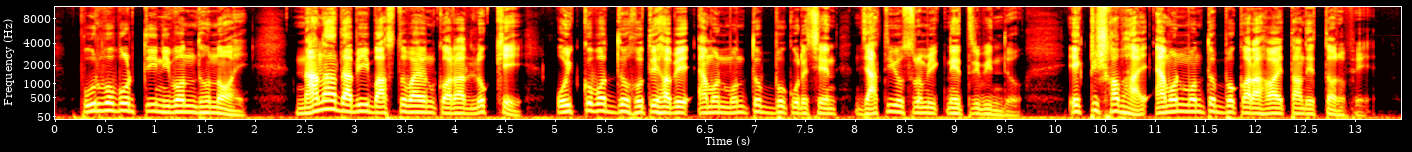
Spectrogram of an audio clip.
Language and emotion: Bengali, neutral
